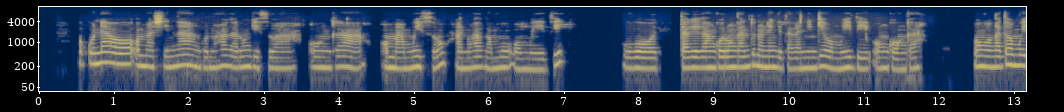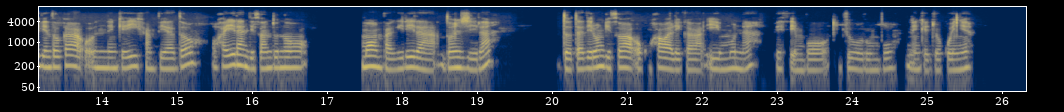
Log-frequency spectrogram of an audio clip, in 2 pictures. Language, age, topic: Oshiwambo, 25-35, agriculture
